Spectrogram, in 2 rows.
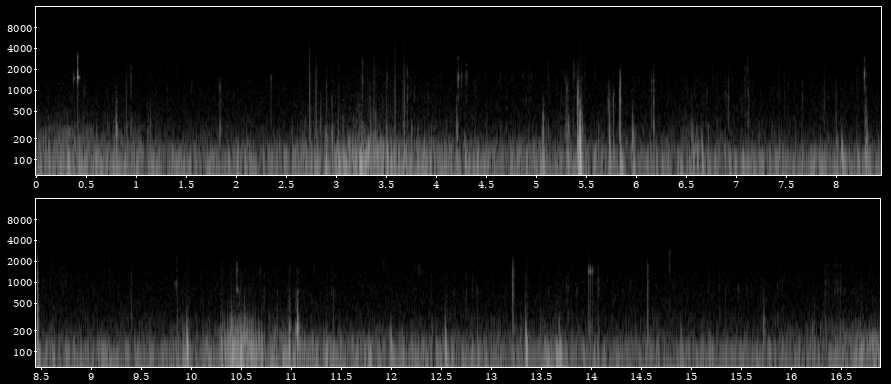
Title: stomach growling in 3 minutes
